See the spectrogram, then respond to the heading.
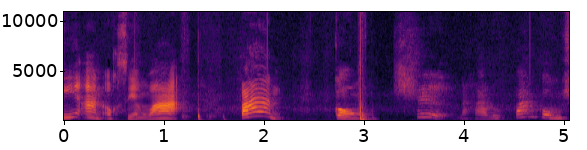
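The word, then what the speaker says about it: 办公室: ไป หา คำ นี้ อ่าน ออก เสียง ว่า ป้าน กง ชื่อ นะ คะ ลูก บ้าง คง ชื่อ เนี่ย ใน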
